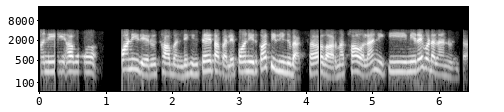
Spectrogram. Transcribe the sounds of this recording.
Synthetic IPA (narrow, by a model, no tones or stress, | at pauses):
ʌniʌbʌ | pʌniɾʌɾut͡sʰʌbʱʌnd̪ekʰint͡sʌjt̪ʌpãĩlepʌnirkʌt̪ilinubʱak̚t͡sʰʌɡʱʌrmat͡sʰʌɦolanikimeɾʌjbʌɽalanuɦunt͡sʰʌ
